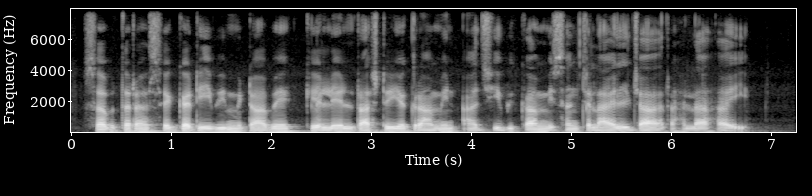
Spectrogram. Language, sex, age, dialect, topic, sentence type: Magahi, male, 18-24, Western, banking, statement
